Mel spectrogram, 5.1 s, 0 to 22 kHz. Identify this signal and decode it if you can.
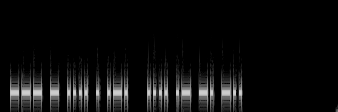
Morse code, heard as a keyed tone, about 34 wpm, 700 Hz. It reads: OTHER HAND
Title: Speed-Racing - Sets of 3 Words 28wpm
